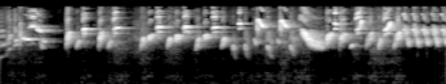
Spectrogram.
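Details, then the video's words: European goldfinch kept in a cage delivering a strong, rapid jumble of tinkling twitters, slurred chirps and buzzy trilled phrases without pause. "JILGUERO CANTANDO"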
